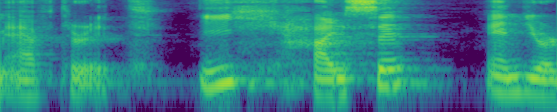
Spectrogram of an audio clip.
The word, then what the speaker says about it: heiße: Note that in this case, the combination between the letters I is pronounced I, as in heiße, and not heiße or hieße, but heiße, as in the expression ich heiße.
